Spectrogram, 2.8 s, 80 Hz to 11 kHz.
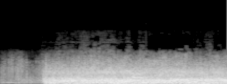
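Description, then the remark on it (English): An enormous crowd in a city square: after a brief quieter moment, a dense, steady roar of many voices swells in abruptly and holds loud and even to the end. “There's a kind of terrace over the crowd here. It is precisely 4 minutes to 12. The crowd is enormous.”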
